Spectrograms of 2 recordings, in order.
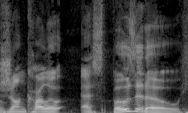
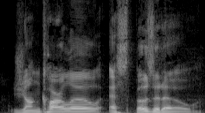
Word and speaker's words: Giancarlo Esposito: Steven, you pronounced his name wrong. – Is it Giancarlo? – Giancarlo Esposito. He's Italian, not Hispanic. – That's not true. – He's Colombian. – Isn't he like Haitian? – Giancarlo Esposito. That's how you pronounce it.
